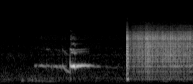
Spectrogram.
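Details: Restored Motorola 68L11 tube radio: a thin ringing note hangs under a second at start-up before the set hisses up; microphonic tube, still ringing after the change but less badly than the other tube.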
